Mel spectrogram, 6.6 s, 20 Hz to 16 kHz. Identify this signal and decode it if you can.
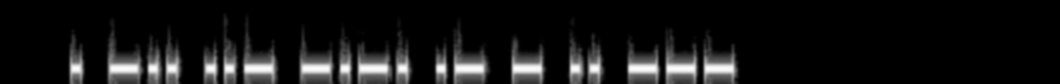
Morse code, heard as a keyed tone, about 20 wpm, 700 Hz. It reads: EDUCATIO
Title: Build A Word - 4 Letters At A Time - 11-Letter Words - 20wpm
